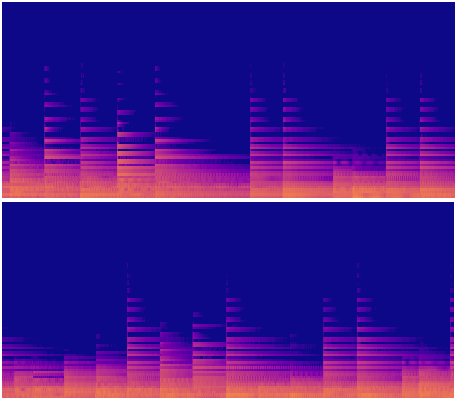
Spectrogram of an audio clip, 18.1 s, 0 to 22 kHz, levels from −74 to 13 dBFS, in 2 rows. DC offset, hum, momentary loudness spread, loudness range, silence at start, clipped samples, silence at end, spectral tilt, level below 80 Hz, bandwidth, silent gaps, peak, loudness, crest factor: under 0.1%; none; 5 LU; 3 LU; 0 s; under 0.1%; 0 s; -4.5 dB/octave; -48 dBFS; 11.5 kHz; none; -2 dBFS; -18 LUFS; 16 dB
